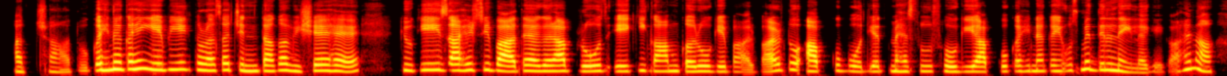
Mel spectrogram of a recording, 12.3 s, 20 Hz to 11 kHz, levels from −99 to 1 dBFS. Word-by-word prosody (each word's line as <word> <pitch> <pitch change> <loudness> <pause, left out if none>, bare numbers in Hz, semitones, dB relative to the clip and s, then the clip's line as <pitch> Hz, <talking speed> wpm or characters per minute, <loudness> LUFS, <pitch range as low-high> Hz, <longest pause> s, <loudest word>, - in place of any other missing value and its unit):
अच्छा। 210 - -9
तो 125 0 -16
कहीं 275 +1 +5
न 315 - +8
कहीं 330 +2 +5
ये 290 -1 +4
भी 300 +2 -2
एक 300 -1 -8
थोड़ा-सा 275 0 +1
चिंता 240 -3 0
का 275 - +4
विषय 250 +1 +1
हैं 225 -1 +1 0.4
क्योंकि 280 +2 0
ज़ाहिर-सी 270 +1 +3
बात 235 -3 +6
हैं 245 -1 +5
अगर 240 0 +1
आप 240 0 +5
रोज़ 235 0 0
एक 230 - 0
ही 260 - -2
काम 230 +1 0
करोगे 225 -1 -1
बार-बार 210 - -4
तो, 295 - -1
आपको 225 +1 +1
बोरियत 225 0 -5
महसूस 230 0 -6
होगी 215 0 -1
आपको 210 +2 -7
कहीं 235 +1 -6
न 235 - -2
कहीं 240 0 -3
उसमें 310 +3 -2
दिल 285 -1 0
नहीं 225 -6 -1
लगेगा। 165 -13 -12
हैं 320 - 0
ना? 280 -11 -1
240 Hz, 195 wpm, -22 LUFS, 225-275 Hz, 0.4 s, न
